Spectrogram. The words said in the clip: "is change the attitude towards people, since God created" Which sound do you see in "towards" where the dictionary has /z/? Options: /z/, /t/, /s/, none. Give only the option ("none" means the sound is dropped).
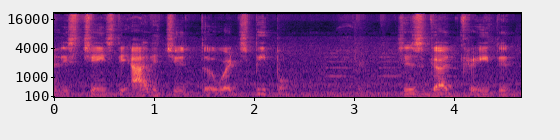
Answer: /s/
